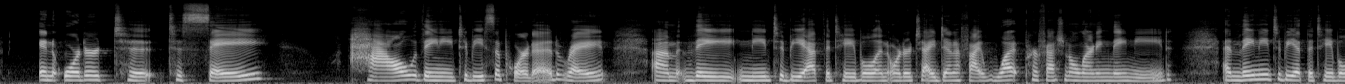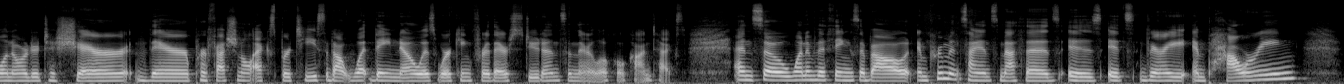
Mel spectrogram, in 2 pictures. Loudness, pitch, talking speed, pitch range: -17 LUFS, 180 Hz, 160 wpm, 170-195 Hz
